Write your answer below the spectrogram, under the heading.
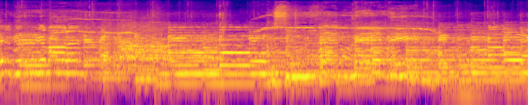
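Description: Live band playing amplified music, with electric guitar and singing, heard from among the audience. A long high note is held from about halfway through until near the end.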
